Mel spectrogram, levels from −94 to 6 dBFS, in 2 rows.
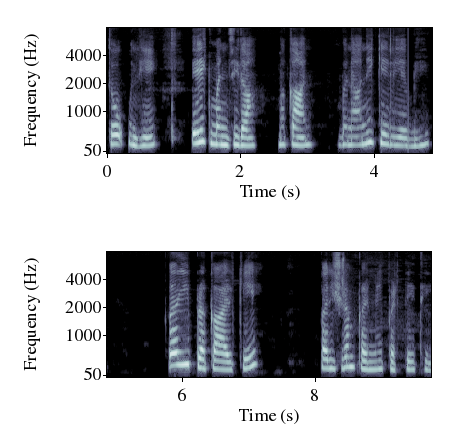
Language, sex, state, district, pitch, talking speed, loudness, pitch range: Hindi, female, Uttarakhand, Uttarkashi, 215 Hz, 100 wpm, -17 LUFS, 195-245 Hz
